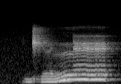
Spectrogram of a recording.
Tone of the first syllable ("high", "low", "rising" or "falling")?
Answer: low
